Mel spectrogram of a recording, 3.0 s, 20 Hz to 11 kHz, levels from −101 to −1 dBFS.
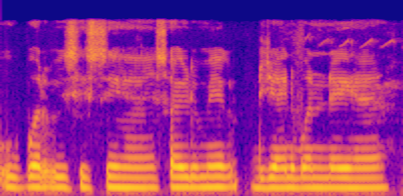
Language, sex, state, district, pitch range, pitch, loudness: Hindi, male, Uttar Pradesh, Shamli, 165-175 Hz, 170 Hz, -16 LUFS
